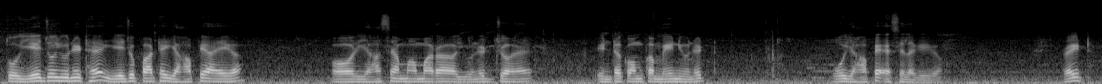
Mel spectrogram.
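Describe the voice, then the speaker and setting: This motovlogger speaks in a steady, mid-range, darkish voice, a bit slow and full of pauses, over a faint hiss or hum. He's an Indian-accented man walking through an unboxing and installation, mixing Hindi with English phrases in a relaxed, informal way.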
